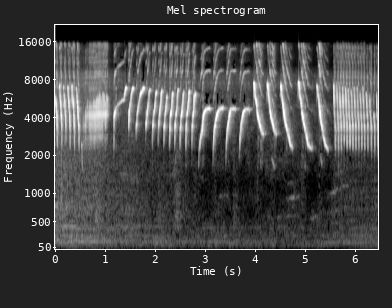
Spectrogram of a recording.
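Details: Training song of a Spanish Timbrado canary: sharp repeated falling sweeps in series of varying speed, a brief buzzy roll, and a closing dense high trill, loud and continuous.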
